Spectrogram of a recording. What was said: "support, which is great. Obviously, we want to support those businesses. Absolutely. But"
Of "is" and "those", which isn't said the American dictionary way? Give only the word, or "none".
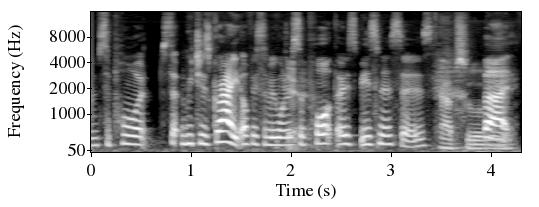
none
